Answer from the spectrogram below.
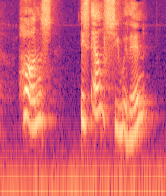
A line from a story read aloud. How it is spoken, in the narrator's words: she … cried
